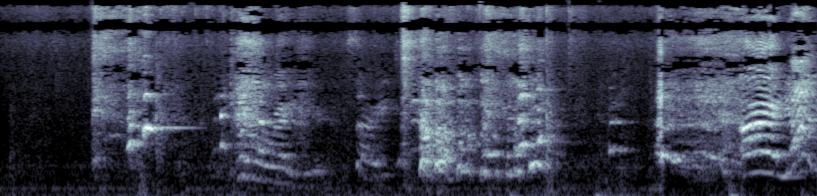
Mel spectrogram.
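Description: Women's excited voices and laughter, starting about a second in after a brief hush, with a run of laughter near the end.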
